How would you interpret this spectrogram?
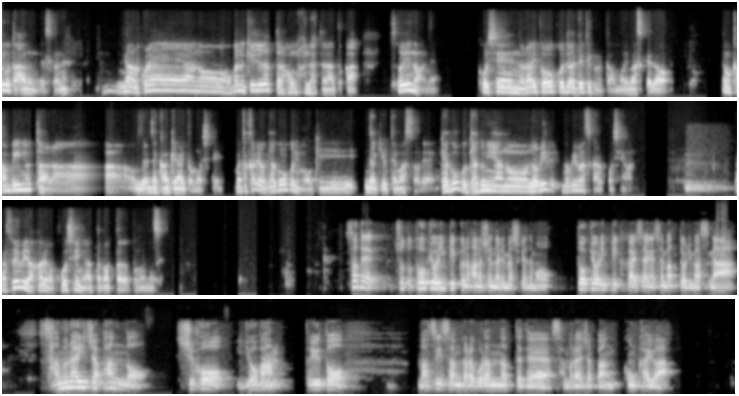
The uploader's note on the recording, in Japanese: ニューヨークと結び、リモート収録で行われ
